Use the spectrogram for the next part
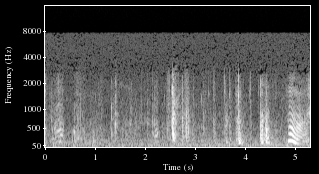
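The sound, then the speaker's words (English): A paper knife prying at the locked middle drawer of a desk: a series of scraping clicks, knocks and wooden creaks in uneven bursts, with a short voice sounding near the end. “That paper knife ought to be capable of prying the drawer open.”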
